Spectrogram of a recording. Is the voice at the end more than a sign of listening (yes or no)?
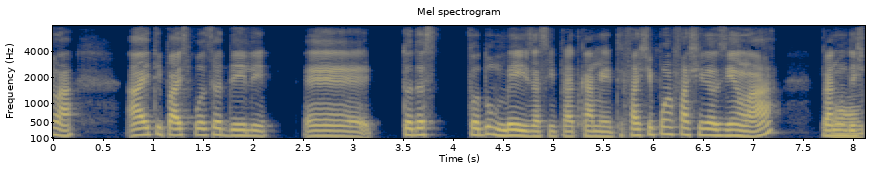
no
